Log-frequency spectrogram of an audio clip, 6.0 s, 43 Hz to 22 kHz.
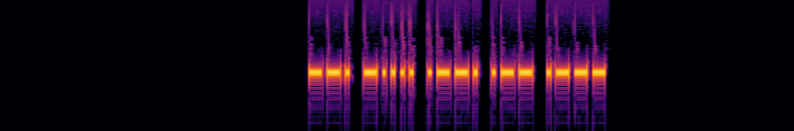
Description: Morse code, heard as a keyed tone, about 36 wpm, 700 Hz. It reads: G6PWJ
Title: DXCC-100 Call Signs - 5 Characters - Repeated 3x - 35wpm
